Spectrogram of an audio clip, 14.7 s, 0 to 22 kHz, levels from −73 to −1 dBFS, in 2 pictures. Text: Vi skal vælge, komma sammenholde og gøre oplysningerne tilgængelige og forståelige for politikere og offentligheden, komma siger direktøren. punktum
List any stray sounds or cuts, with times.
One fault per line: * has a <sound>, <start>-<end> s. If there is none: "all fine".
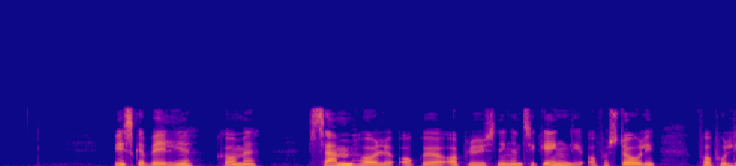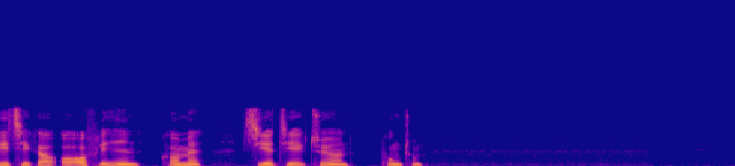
all fine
